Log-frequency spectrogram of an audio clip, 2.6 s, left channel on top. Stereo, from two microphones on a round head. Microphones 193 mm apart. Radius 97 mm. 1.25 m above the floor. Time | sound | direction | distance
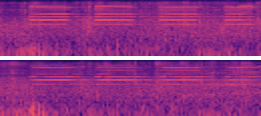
0.3 | an alarm clock | 70° left (ahead or behind) | 3.5 m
